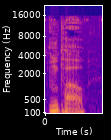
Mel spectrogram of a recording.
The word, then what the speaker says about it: Mpho: And it's pronounced Mpo Ngope.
